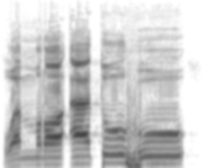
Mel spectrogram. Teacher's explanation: ini cukup dua harakat ya karena bertemu selain Hamzah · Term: Madah qasirah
